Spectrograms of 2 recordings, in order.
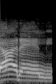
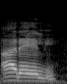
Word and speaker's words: Areli: PS, meu nome se pronuncia igual Carelli. É Areli, então. Areli.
